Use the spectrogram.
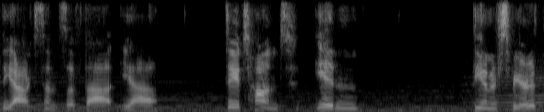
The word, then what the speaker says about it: détente: How's this word pronounced? Détente. One more time. Détente. Détente.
